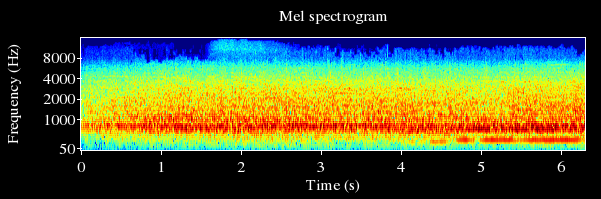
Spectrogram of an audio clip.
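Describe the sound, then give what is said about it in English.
A huge crowd in St. Peter's Square, Vatican, cheers in a steady, dense roar as the new Pope, Leo XIV, emerges onto the balcony of St. Peter's Basilica; the roar holds at the same loudness throughout, with a faint sustained tone rising out of the noise near the end. “And the crowds underneath, throngs of people now with St.”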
